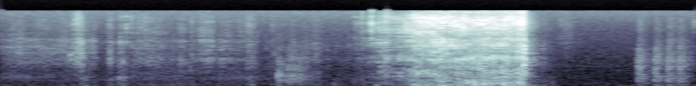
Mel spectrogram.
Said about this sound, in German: Das klang, als ob du Klebeband von einem Paket oder sowas gelöst hast.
